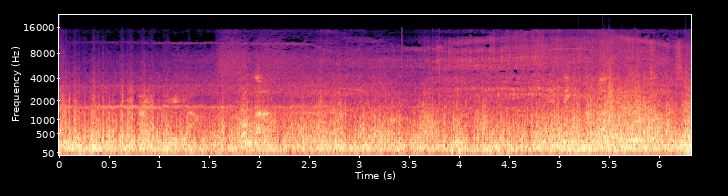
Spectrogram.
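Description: A six-wheeled Brewster snowcoach's engine running loudly and steadily as the bus drives past close by.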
